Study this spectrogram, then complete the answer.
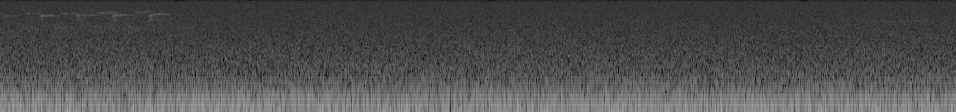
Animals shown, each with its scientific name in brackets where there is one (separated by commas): Blackburnian Warbler (Setophaga fusca)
